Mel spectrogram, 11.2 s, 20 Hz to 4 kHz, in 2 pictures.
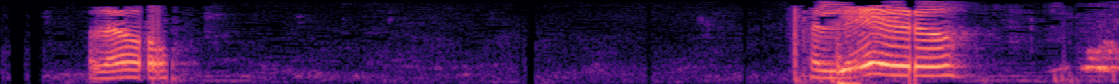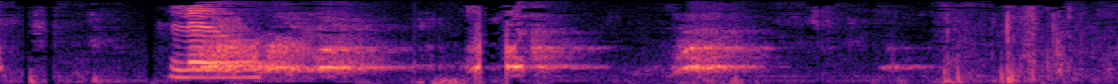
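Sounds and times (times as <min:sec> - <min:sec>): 
speech: 0:00.4 - 0:00.9, 0:04.0 - 0:04.9, 0:06.4 - 0:07.4
dog barking: 0:05.4 - 0:05.7, 0:06.6 - 0:10.3.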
